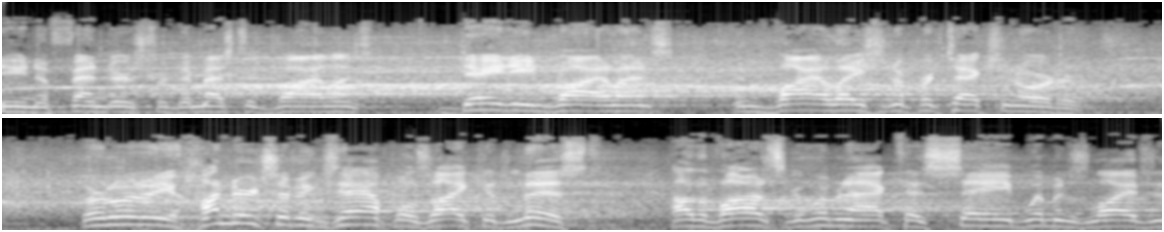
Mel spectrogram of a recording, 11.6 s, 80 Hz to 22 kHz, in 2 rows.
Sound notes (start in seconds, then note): 5.9 cheers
